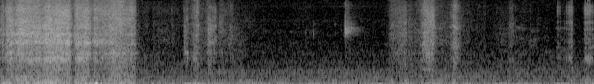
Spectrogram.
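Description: Thin wooden toothpicks are pushed into and scraped across the surface of a brick-sized, solid, porous grey floral foam block held in one hand close to the mic. A loud, bright, crunchy scraping burst in the first couple of seconds gives way to quieter, scattered scratches and soft pokes, with one sharp click partway through.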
